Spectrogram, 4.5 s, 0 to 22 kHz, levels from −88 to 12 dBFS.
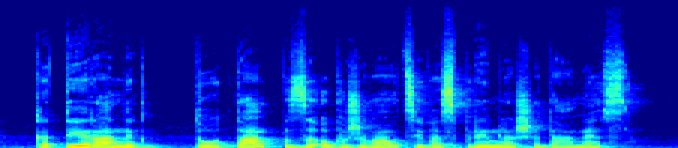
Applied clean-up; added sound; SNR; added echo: none; none; none; none.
